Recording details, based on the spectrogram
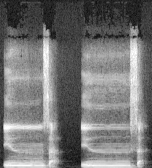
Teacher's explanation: Inna itu hukumnya adalah ikhfa. Ya, nunnya tidak dibaca jelas, namun dibaca samar-samar dan makhraj huruf kita itu lebih atau lisan kita itu telah berada di posisi huruf sin.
